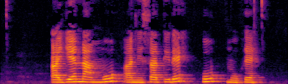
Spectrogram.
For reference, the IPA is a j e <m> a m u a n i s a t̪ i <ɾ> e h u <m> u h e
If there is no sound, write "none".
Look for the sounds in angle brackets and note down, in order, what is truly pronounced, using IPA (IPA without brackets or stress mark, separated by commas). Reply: n, ɾ, m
